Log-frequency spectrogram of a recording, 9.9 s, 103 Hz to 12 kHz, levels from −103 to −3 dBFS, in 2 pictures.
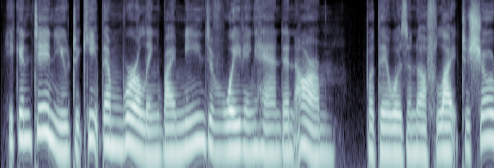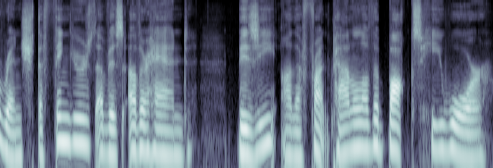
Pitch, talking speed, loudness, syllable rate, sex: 175 Hz, 225 wpm, -19 LUFS, 5.2 syllables/s, female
